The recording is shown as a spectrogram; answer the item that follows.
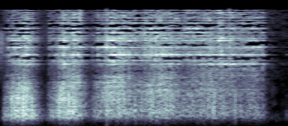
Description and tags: This is the sound of a brick being dragged across a concrete floor. Some suggestions for alternate uses could be a for a large stone door or other such thing.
